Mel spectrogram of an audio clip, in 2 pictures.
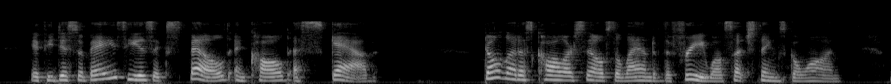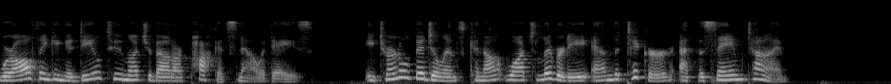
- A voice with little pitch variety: No, average, 4.6 semitones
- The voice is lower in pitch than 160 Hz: No, high, 190 Hz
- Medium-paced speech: Yes, average, 160 wpm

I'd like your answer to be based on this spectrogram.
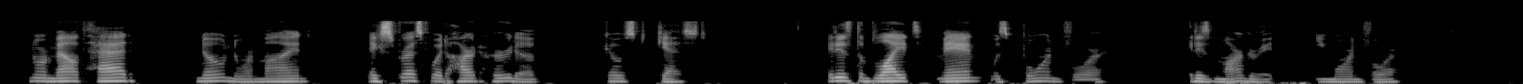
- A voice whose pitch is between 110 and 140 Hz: Yes, low, 135 Hz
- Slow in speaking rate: Yes, slow, 95 wpm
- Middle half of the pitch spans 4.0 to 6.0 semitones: No, average, 3.3 semitones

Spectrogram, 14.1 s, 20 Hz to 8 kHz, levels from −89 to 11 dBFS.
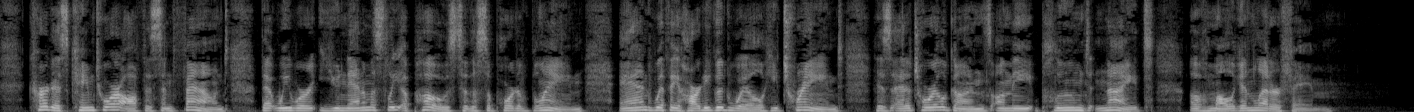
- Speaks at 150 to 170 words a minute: Yes, average, 155 wpm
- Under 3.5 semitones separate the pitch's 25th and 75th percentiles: No, average, 4.6 semitones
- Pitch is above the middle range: No, medium, 155 Hz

